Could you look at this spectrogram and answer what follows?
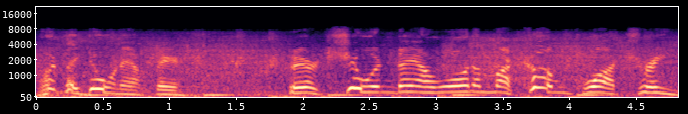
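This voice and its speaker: An actor playing a cantankerous, folksy small-town mechanic with a rural Southern American accent in a comic radio drama. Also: male voice, very high voice, animated, unhurried, dull audio, music in the background. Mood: indignant, feisty. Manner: drawling hillbilly idioms, fussy.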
